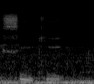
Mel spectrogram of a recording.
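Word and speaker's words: ψυχή: then uh Psy piki in Greek you pronounce it sounds like Seiki so this is the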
